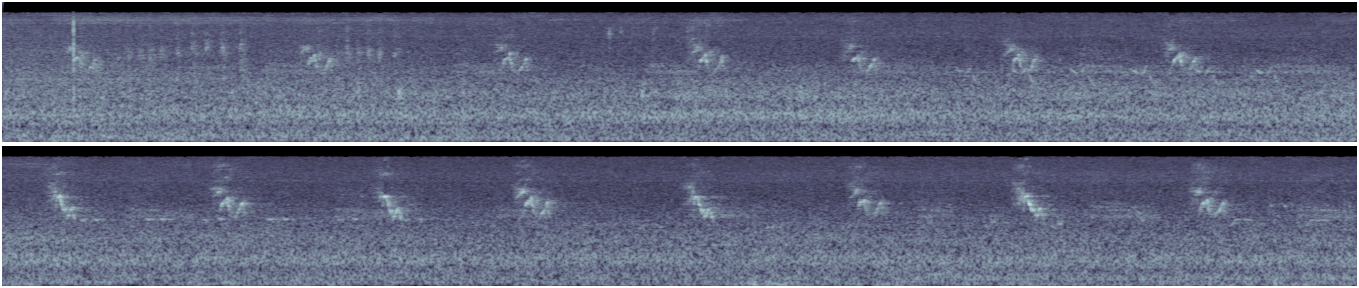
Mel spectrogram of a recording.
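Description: A bird repeating a short, high, falling call about once every second or less, over a steady low rumble.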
